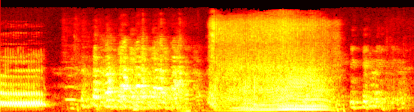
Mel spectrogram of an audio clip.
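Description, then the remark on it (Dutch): A voice imitates the buzzing of a military drone: a short steady nasal hum, some choppy voiced sputtering, then a longer raspy, hissing buzz that cuts off abruptly. “Dat zijn drones, hè?”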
